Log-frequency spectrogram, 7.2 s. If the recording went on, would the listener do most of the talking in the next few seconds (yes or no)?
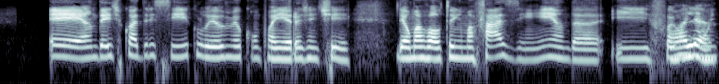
no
